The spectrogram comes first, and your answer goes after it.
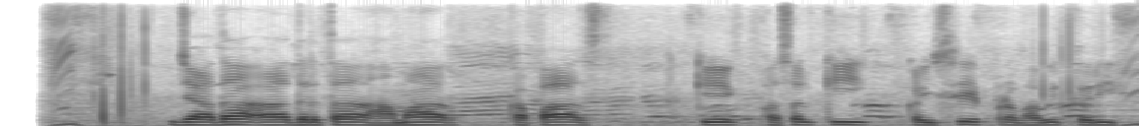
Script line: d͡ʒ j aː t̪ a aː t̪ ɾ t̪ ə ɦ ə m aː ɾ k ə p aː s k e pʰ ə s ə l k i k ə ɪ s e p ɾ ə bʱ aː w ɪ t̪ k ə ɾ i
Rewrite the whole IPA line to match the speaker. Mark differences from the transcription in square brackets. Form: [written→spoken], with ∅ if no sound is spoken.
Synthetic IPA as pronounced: d͡ʒ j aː [t̪→d̪] a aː [t̪→d̪] ɾ t̪ [ə→a] ɦ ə m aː ɾ k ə p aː s k e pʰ ə s ə l k i k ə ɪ s e p ɾ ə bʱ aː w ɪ t̪ k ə ɾ i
